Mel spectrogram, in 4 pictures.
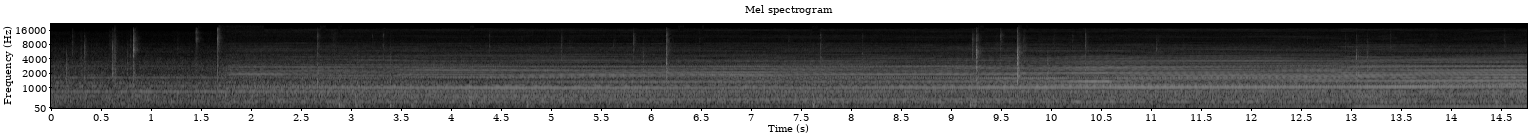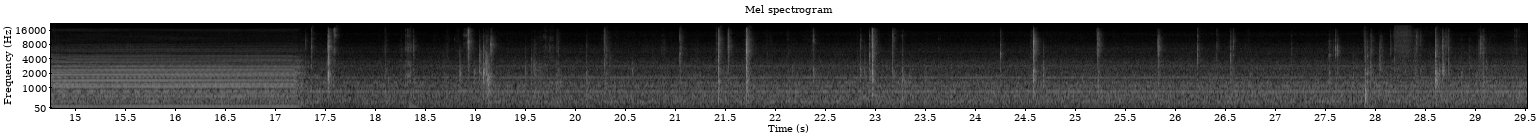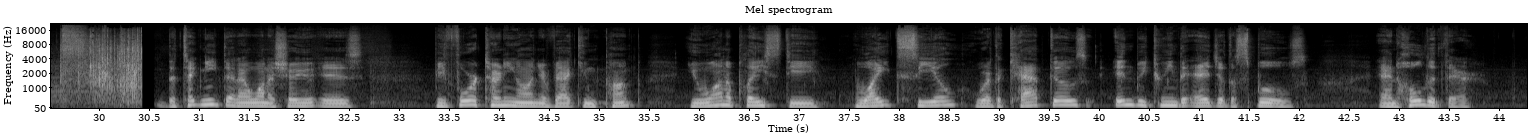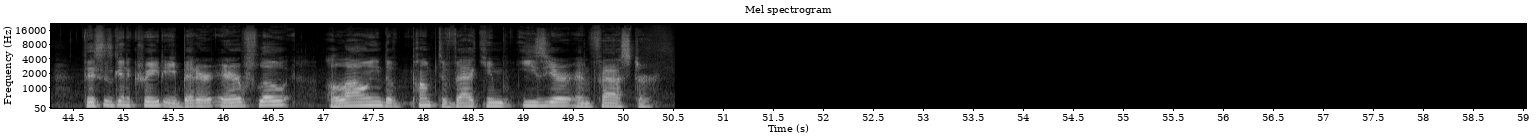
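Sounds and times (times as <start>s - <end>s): vacuum pump whining: 0.0s - 30.5s.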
